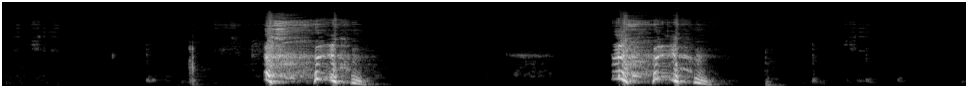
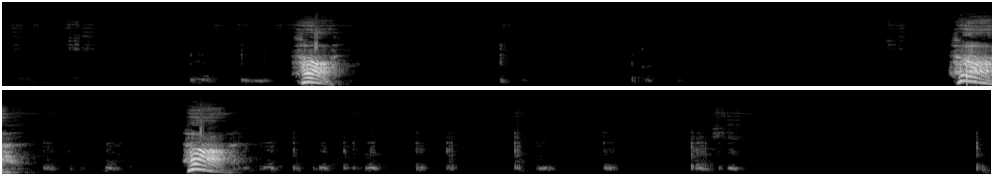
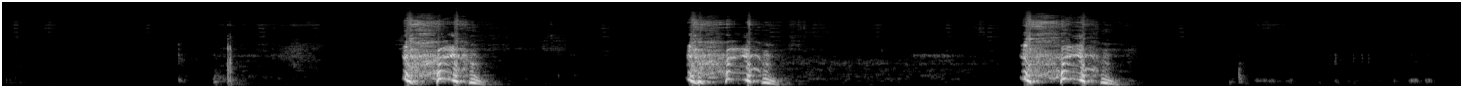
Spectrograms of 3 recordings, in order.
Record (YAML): cough_length: 9.6 s
cough_amplitude: 29217
cough_signal_mean_std_ratio: 0.31
exhalation_length: 19.8 s
exhalation_amplitude: 28961
exhalation_signal_mean_std_ratio: 0.2
three_cough_length: 14.6 s
three_cough_amplitude: 29568
three_cough_signal_mean_std_ratio: 0.31
survey_phase: alpha (2021-03-01 to 2021-08-12)
age: 65+
gender: Male
wearing_mask: 'No'
symptom_none: true
smoker_status: Ex-smoker
respiratory_condition_asthma: false
respiratory_condition_other: false
recruitment_source: REACT
submission_delay: 1 day
covid_test_result: Negative
covid_test_method: RT-qPCR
